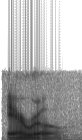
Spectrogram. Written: aero

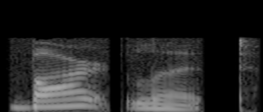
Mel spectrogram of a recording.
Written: Bartlett

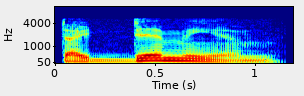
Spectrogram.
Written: didymium

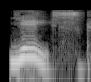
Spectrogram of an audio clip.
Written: Yeisk

